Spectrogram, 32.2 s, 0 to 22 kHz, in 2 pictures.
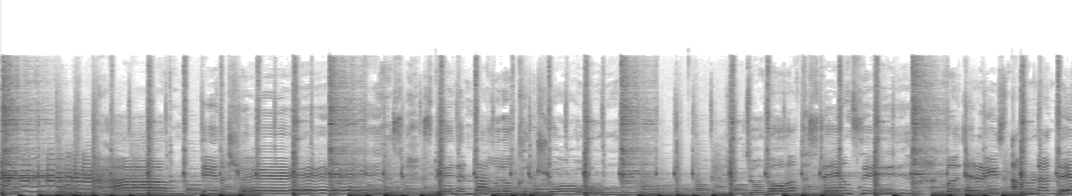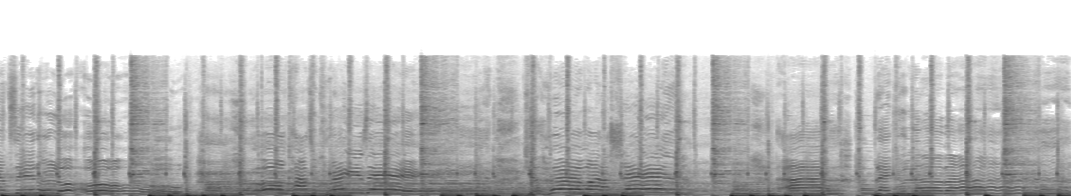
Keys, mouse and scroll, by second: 0.5 click, 0.7 click, 1.0 click, 1.3 space, 2.4 space, 4.8 click, 5.0 shift+click, 5.5 shift+d, 5.9 click, 6.2 click, 6.4 click, 7.4-8.1 drag, 8.4 drag, 9.2 click, 9.9-11.4 drag, 11.6 middle click, 12.3 click, 12.9 click, 16.4-16.9 drag, 17.0 click, 17.4 shift+middle click, 18.2 shift+middle click, 18.8 shift+middle drag, 19.0 click, 23.4 click, 24.0 shift+click, 24.5 click, 24.8 click, 25.4 shift+click, 25.8 click, 26.6 click, 26.9 middle click, 27.2 click, 27.4 click, 27.8 click, 28.1 click, 28.6 middle click, 31.0 click, 31.6 drag, 31.8 click, 32.0 click.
